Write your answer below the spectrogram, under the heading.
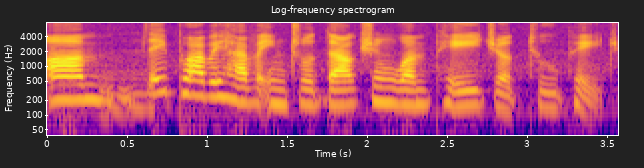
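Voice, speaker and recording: On a very clean recording with a silent background, a woman with a fairly low pitch speaks with ordinary pitch variation. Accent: non-native. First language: Chinese. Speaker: college board of trustees member. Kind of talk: radio interview. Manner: halting, many fillers.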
